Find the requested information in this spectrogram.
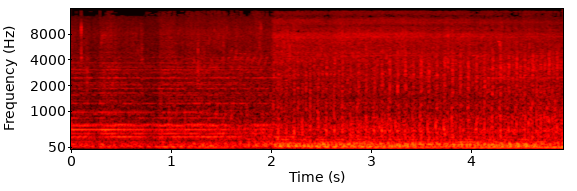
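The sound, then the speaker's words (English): Helicopters approaching a bridge: a continuous rhythmic rotor chop with a dense low rumble that grows noticeably louder partway through and then holds steady. “The choppers approach the bridge.”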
